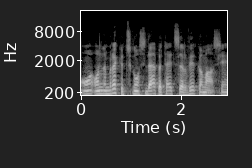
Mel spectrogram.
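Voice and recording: A man talks at a fairly quick pace in a fairly high pitch with ordinary pitch variation. His tone is dark and mellow.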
